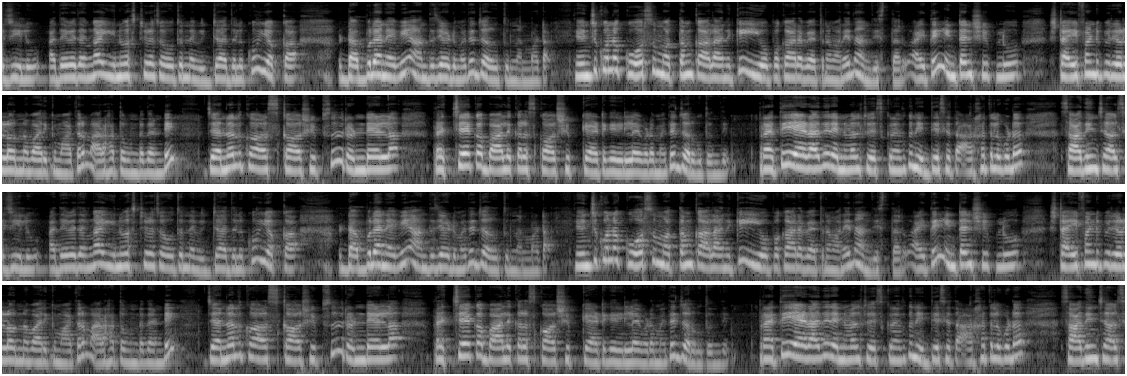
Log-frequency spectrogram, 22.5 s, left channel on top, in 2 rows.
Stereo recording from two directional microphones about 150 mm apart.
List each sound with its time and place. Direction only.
0.0 s a woman's voice: 20° left (ahead or behind)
